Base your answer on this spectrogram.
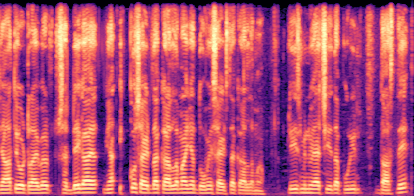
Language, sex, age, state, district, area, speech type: Punjabi, male, 18-30, Punjab, Amritsar, urban, spontaneous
